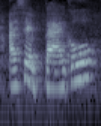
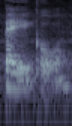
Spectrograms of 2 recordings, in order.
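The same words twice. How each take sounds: First: Bagel said with a short a, like bag; "bagel" as BAG-el, the Wisconsin way; own way of saying bagel. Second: Bagel said with a long a, BAY-gel; "bagel" drawn out as BAY-gul; Southern bagel. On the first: Shown as a demonstration. Wisconsin vlogger demos her own bagel. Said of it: "I found out that I say weird". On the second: Retold or imitated. Vlogger imitates how Southerners say bagel. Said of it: "everyone down here says".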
